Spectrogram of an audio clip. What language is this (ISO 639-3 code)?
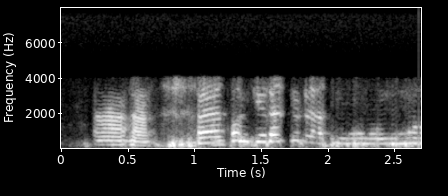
ben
